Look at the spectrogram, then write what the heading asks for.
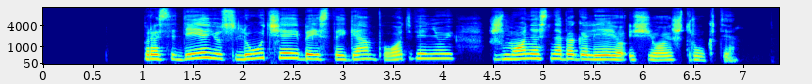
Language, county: Lithuanian, Vilnius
